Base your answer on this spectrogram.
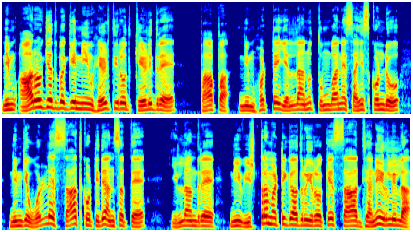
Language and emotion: Kannada, surprised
